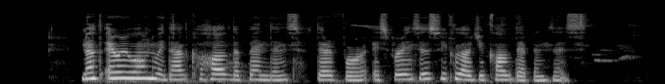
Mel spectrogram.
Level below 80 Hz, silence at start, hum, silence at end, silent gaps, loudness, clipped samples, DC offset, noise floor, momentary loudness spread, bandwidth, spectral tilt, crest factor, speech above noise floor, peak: -58 dBFS; 0.8 s; none; 0.65 s; none; -21 LUFS; under 0.1%; under 0.1%; -57 dBFS; 13 LU; 11.5 kHz; -5 dB/octave; 16 dB; 37 dB; -6 dBFS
